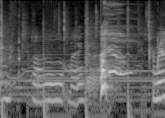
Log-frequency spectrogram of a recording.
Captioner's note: laugh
